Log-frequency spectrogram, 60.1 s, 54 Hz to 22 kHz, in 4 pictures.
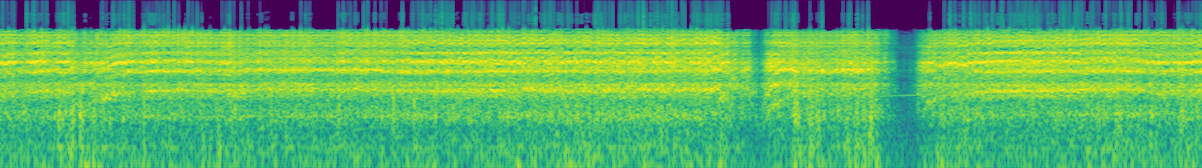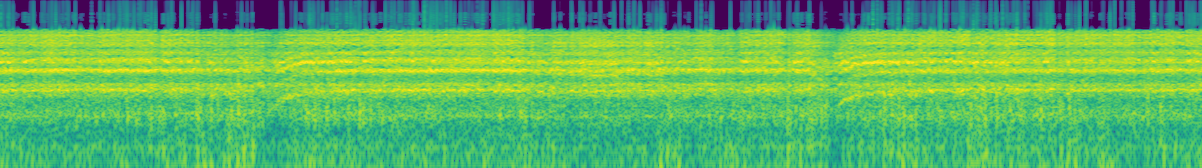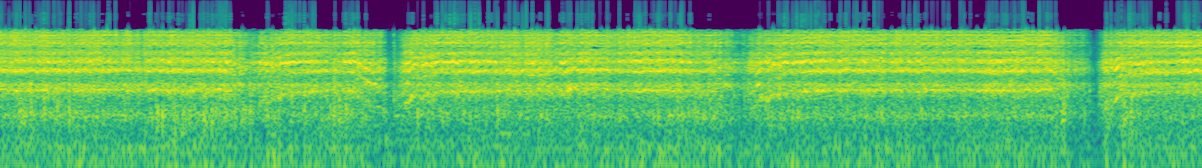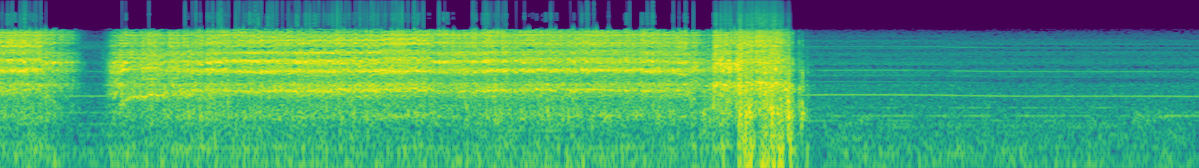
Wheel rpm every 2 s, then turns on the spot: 190, 220, 220, 220, 170, 150, 190, 220, 230, 180, 230, 220, 210, 220, 230, 230, 200, 160, 220, 140, 230, 180, 170, 130, 210, 230, 220, 120, 0, 0.
none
